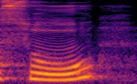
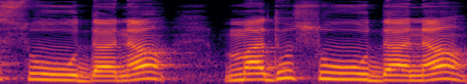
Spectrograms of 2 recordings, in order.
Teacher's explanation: म में अमिक्स करते हुए मधु, सु की मात्रा बड़ी लंबा खींचना है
